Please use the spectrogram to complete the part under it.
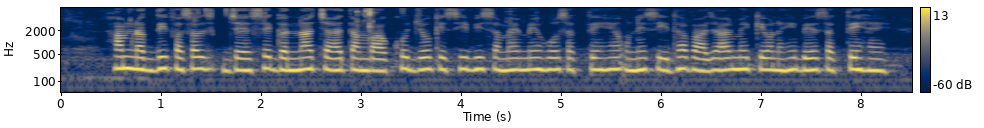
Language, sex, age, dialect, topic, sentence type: Hindi, female, 18-24, Awadhi Bundeli, agriculture, question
